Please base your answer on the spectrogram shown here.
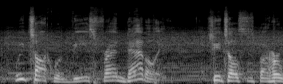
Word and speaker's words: Natalie: This is Natalie. That's how you pronounce the name.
